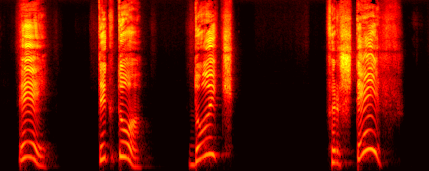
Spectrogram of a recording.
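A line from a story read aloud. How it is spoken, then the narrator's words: Child shouting. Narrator (Russian): кричал, несомненно, русский и, несомненно, ребенок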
